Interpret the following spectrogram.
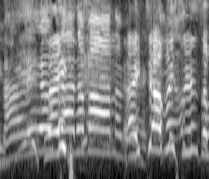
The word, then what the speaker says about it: Mario Dedivanovic: And how to say his name, Mario Dedivanovic. That's how you say his name. Mario Dedivanovic.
